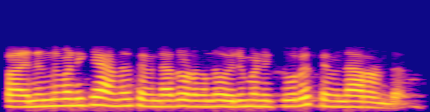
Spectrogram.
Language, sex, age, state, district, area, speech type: Malayalam, female, 30-45, Kerala, Idukki, rural, conversation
